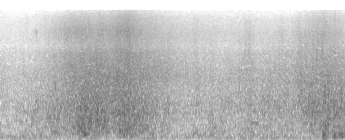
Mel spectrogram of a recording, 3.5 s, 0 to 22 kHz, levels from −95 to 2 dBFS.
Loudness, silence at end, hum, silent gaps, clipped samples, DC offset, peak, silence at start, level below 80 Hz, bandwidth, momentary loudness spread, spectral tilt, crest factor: -39 LUFS; 0 s; none; none; under 0.1%; under 0.1%; -22 dBFS; 0 s; -62 dBFS; 16.5 kHz; 13 LU; -2.5 dB/octave; 18 dB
